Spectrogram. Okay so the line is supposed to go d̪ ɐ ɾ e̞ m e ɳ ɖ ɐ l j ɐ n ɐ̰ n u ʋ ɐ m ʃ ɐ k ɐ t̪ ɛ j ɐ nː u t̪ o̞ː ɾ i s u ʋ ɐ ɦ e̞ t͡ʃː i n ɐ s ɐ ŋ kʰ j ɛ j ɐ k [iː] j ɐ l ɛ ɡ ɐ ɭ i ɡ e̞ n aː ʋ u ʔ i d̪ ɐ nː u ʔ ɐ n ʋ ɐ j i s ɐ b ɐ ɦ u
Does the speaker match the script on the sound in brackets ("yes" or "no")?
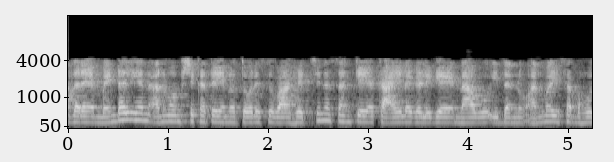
no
